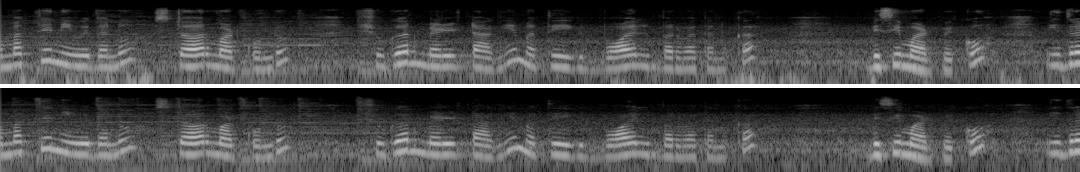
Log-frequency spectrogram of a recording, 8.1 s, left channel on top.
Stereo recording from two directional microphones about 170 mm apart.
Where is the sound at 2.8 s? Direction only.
20° left (ahead or behind).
